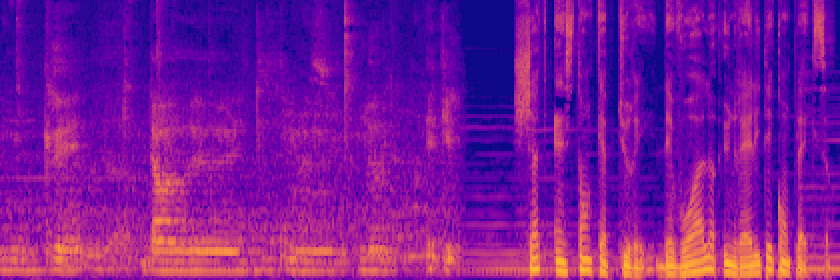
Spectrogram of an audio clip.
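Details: Young Senegalese man who stutters, a political science doctoral student who coordinates a stuttering association in Dakar; stuttering.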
